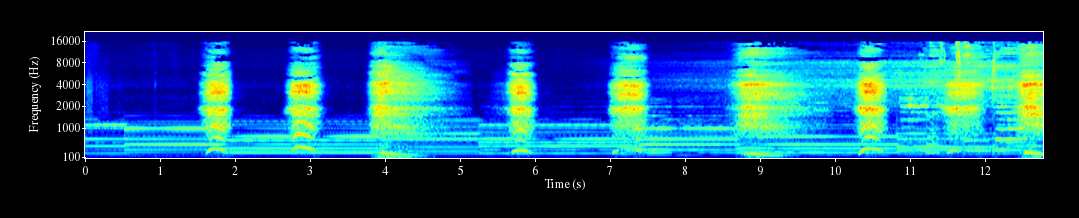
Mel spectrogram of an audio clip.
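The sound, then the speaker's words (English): Deep, audible breaths in a guided breathing exercise, sharp inhales through the low belly and high chest and sighing exhales out through the mouth, repeat every second or two over soft, sustained instrumental music, with no talking. “Keep breathing.”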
